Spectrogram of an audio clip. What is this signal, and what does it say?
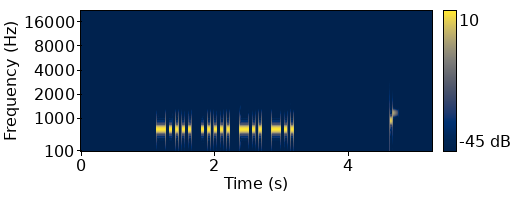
Morse code, heard as a keyed tone, about 25 wpm, 700 Hz. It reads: 65DD
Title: Four Challenging Letter-Number Combinations 25wpm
